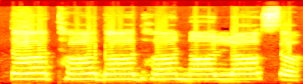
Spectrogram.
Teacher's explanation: जब हम इसको बोलते हैं तो हमारे जीभ जो है दांत को स्पर्श करती है, इसके लिए इसका उच्चारण स्थान दंत हो जाता है।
